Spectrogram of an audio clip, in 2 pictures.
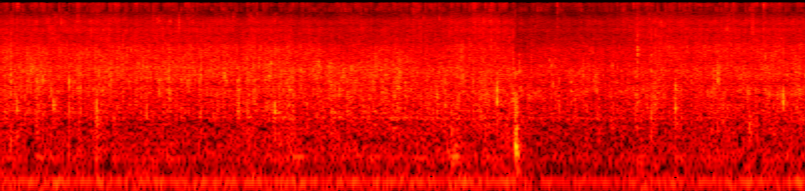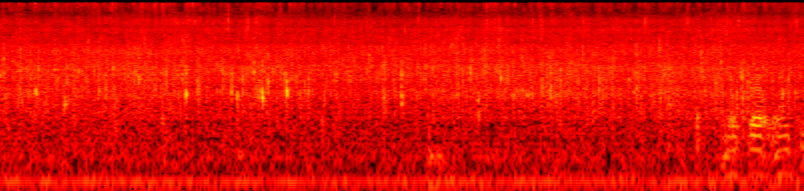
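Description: Stuffed banana peppers filled with crabmeat sizzle steadily under a low broiler, a continuous close crackling fry with scattered pops throughout and no talking.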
